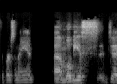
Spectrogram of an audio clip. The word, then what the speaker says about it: Mobius: they think that uh i will say his name wrong every single time because it's just the person i am uh mobius did i say his name chris you said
